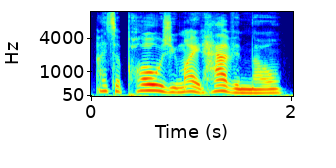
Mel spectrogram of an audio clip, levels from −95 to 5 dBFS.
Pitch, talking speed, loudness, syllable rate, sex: 180 Hz, 205 wpm, -16 LUFS, 4.9 syllables/s, female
